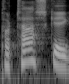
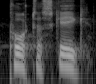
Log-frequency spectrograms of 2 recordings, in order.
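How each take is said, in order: First: The stress falls on a late syllable. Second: The stress falls on an early syllable. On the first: This is how the locals say it. "the general emphasis on most of the words is on the later syllables" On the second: This is how an outsider might say it. "whereas I might have said"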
